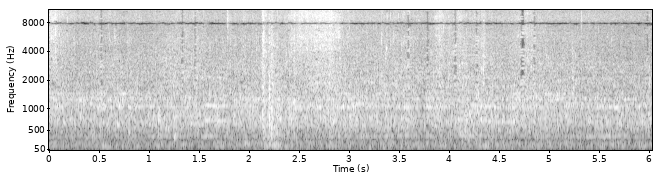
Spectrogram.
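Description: Steady wind and sea noise aboard an open fishing boat, with a single short knock about two seconds in.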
